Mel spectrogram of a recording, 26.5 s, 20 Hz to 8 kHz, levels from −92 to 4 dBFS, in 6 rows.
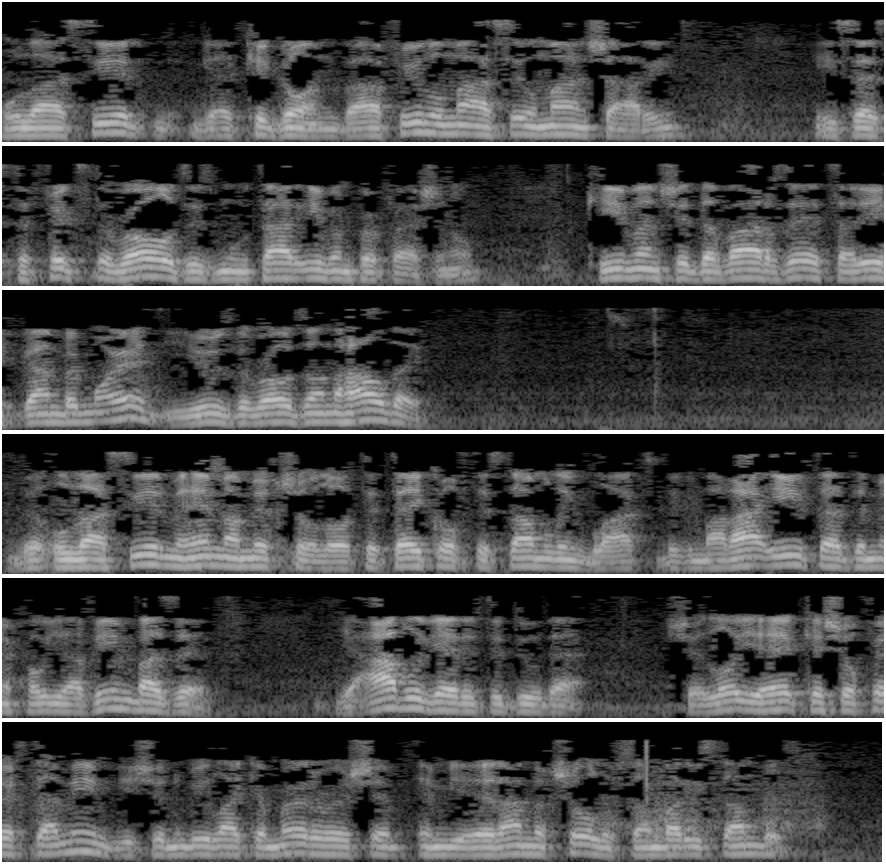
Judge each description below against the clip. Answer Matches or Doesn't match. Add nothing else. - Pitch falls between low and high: Doesn't match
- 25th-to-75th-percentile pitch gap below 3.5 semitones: Matches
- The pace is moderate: Doesn't match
